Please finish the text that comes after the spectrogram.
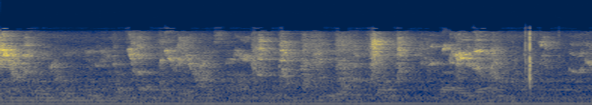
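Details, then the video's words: Pet budgerigars chattering indoors while another scratches itself: soft, continuous warbling chatter of raspy chirps and clicks over a steady low hum. "Mina undulater snackar och kliar sig"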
